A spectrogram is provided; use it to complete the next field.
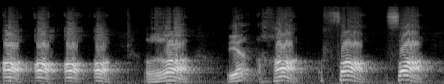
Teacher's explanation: Ya, kalau kita ucapkan, kayak kita mengucapkan huruf o. Jadi kayak dari dalam itu kayak ada lidah yang paling belakang kayak ke atas, kayak mau ke langit-langit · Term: isti'la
